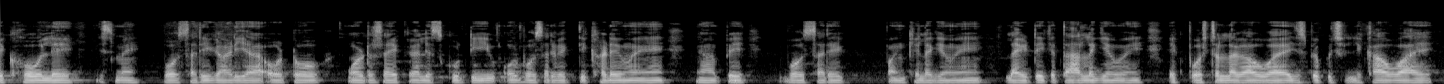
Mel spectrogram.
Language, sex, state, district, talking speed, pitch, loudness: Hindi, male, Andhra Pradesh, Anantapur, 170 wpm, 95 Hz, -20 LUFS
